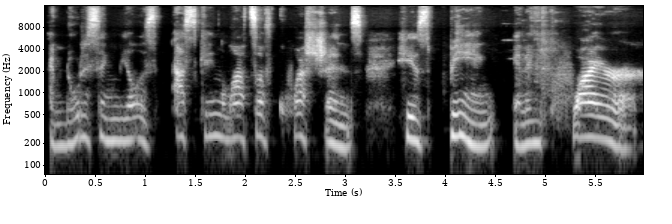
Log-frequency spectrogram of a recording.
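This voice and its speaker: A woman reading a picture book aloud like a teacher, expressively, with deliberate dramatic pauses and emphasis for young listeners. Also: on the high side, husky. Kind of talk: expressive children's read-aloud narration.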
